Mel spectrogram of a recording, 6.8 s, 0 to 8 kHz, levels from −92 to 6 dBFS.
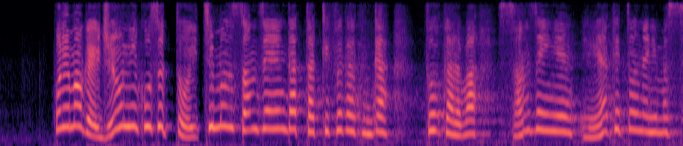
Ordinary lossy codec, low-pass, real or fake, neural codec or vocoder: none; 7.2 kHz; fake; codec, 16 kHz in and 24 kHz out, 0.4 kbps, LongCat-Audio-Codec, two codebook decoder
